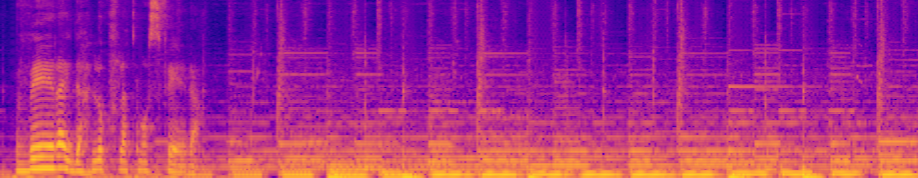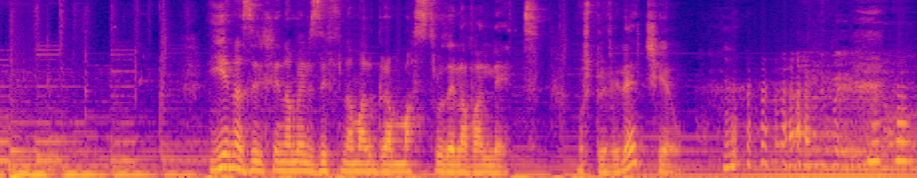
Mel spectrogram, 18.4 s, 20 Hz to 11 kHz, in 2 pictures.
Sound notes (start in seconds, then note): 16.4 chuckles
